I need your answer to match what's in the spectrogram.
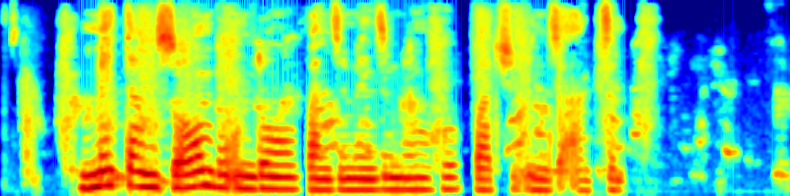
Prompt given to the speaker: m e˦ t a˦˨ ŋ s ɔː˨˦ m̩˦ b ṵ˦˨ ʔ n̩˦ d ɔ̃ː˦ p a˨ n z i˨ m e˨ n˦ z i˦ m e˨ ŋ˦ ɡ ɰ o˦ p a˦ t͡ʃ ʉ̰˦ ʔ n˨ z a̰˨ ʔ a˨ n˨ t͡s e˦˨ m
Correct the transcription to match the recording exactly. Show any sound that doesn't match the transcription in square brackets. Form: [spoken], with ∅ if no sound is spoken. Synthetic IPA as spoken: m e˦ t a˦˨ ŋ s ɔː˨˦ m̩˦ b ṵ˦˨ ʔ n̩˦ d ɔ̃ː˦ p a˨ n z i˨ m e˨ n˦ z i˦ m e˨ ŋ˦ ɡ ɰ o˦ p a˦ t͡ʃ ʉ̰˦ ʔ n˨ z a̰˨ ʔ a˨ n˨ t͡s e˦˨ m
